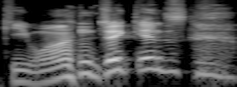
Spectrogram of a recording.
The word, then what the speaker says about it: Keyone Jenkins: And yes, that's how it's pronounced. Kiwan Jenkins.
